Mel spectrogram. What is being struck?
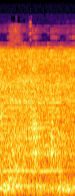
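Nothing is struck.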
